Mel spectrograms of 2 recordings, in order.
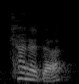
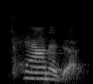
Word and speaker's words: Canada: This time, the first syllable is stressed. This time, this a is really long. So don't say Canada, say Canada, Canada.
